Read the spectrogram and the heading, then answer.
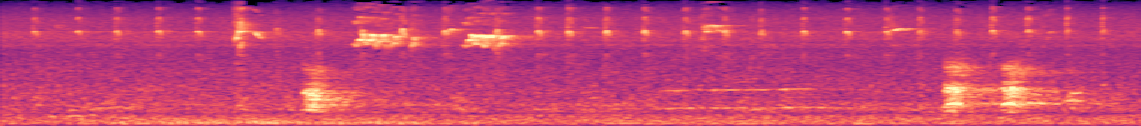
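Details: Masked water tyrant in Jardim Botânico, Rio de Janeiro, Brazil: a single buzzy nasal note, then a pair of similar harsh notes near the end, set against rhythmic insect ticking and scattered high bird chirps.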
